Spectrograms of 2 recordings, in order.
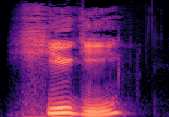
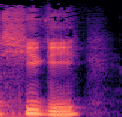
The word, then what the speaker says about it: hygge: The other part, it says, in brief, hygge. Is that how you pronounce it? Hygge. – Close enough.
